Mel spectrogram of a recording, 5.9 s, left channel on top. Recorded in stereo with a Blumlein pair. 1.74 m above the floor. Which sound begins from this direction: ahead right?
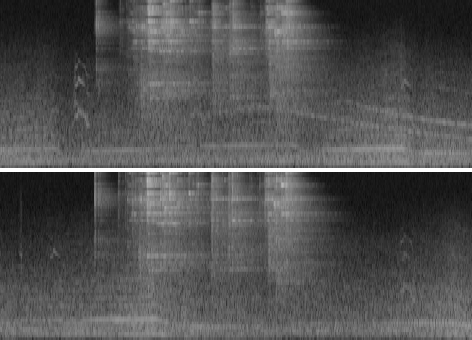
Keys jangling, at 1.2 s.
